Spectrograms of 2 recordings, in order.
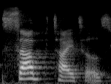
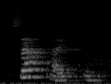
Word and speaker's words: subtitles: Subtitles. Your accent is at the beginning of the word. Subtitles.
